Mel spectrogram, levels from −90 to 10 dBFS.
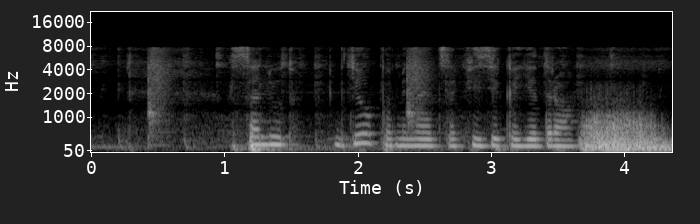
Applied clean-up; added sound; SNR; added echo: none; Snare drum; 19 dB; reverberation time 0.4 s.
